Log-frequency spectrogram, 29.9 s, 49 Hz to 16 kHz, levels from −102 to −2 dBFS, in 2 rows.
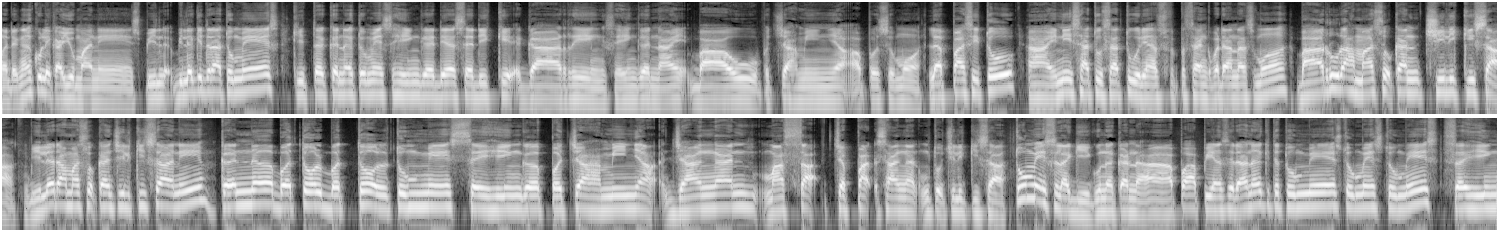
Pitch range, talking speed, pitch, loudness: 120-160 Hz, 140 wpm, 140 Hz, -12 LUFS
